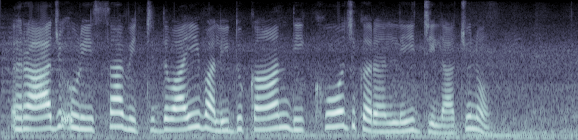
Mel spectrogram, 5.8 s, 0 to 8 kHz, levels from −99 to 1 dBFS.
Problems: constant background noise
